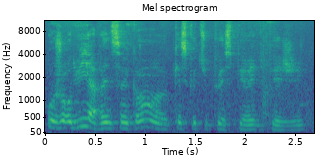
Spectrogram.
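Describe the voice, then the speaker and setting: A man's voice: a little high, animated, fast talker, dark tone, slight background noise. A man interviewing a guest in a casual, familiar way. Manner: friendly, familiar questioning.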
